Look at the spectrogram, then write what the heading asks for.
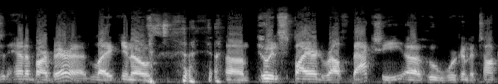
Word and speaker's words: Bakshi: I think I pronounced it. Close. Bakshi. Directed by Ralph Bakshi.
